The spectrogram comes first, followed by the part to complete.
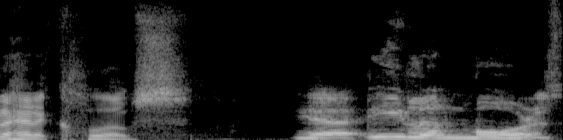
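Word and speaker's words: Eilean Mòr: Keepers I would have had it close yeah elen Moore is how it's pronounced in Scotland okay and this is uh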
